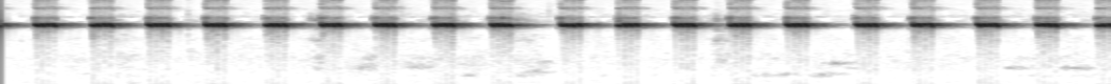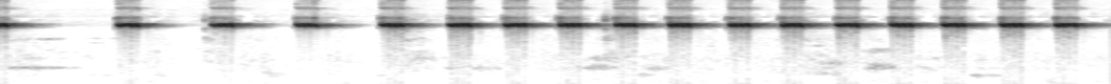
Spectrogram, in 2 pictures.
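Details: Cricket song for relaxation and sleep: rapid high chirps in a steady series, briefly stuttering and pausing near the middle before resuming the even pulsing rhythm, with a quiet background.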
